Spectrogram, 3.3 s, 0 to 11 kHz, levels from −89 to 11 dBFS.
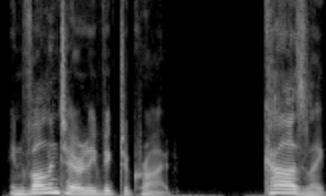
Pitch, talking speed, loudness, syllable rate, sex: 170 Hz, 75 wpm, -16 LUFS, 5.3 syllables/s, female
